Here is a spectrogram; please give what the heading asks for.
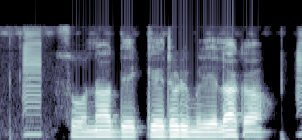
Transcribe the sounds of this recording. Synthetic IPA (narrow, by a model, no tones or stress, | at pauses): soːnaːd̪eːkːeːd͡ʑɐɽumiɾeːlaːkaː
